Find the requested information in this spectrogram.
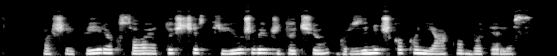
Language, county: Lithuanian, Vilnius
